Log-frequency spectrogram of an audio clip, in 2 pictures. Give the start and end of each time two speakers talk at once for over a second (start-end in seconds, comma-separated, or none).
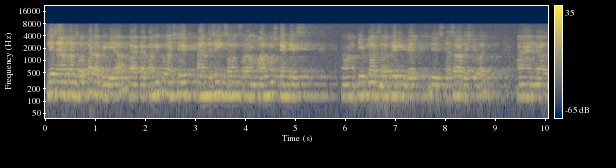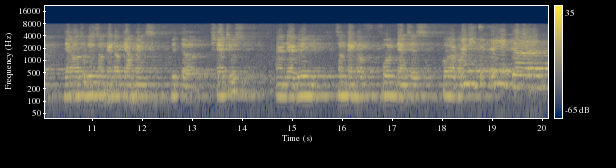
none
